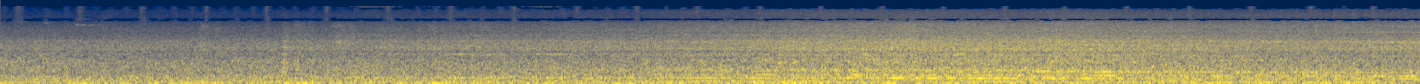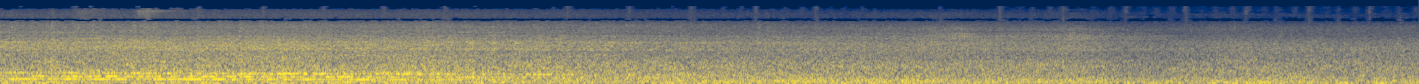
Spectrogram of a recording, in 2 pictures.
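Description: A train passing: a steady rumble of wheels on rail that builds over the first several seconds, is loudest in the middle, and eases off near the end, with faint humming tones in the middle.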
